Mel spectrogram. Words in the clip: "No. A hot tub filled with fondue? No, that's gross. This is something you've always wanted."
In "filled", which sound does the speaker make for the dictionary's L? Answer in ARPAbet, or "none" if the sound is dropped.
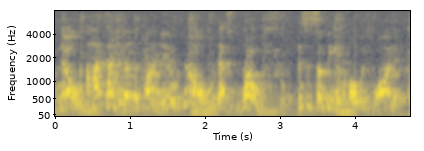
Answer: none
